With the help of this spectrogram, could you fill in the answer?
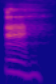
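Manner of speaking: ah with a soft breathy h from the low throat; ah ending in a gentle throat h. Shown as a demonstration. Teacher contrasts soft ha with the hamza. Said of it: "the ha version is".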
